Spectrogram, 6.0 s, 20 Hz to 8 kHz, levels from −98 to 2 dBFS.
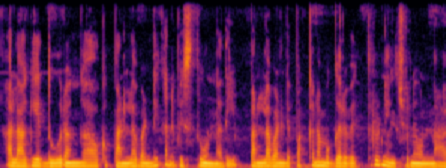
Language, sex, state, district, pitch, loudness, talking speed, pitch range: Telugu, female, Telangana, Hyderabad, 145 Hz, -15 LUFS, 140 wpm, 140-150 Hz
